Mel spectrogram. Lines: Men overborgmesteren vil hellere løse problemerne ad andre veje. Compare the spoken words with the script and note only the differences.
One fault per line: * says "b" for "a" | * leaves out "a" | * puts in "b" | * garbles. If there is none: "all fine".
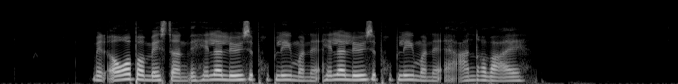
* puts in "hellere løse problemerne"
